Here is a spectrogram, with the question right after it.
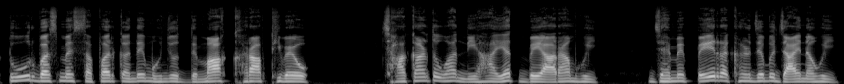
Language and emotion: Sindhi, angry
